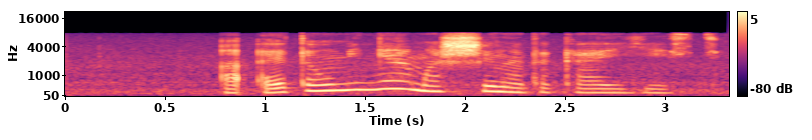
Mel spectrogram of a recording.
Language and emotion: Russian, positive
